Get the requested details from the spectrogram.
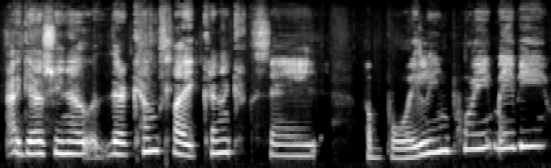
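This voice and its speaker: A woman chatting casually as she makes a collage, rambling and talking to herself while she glues, her voice soft and sometimes dropping to a whisper. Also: a little high, lively intonation, slow pace. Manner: soft-spoken, drifting into whispers. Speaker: collage artist. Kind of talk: casual crafting narration.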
